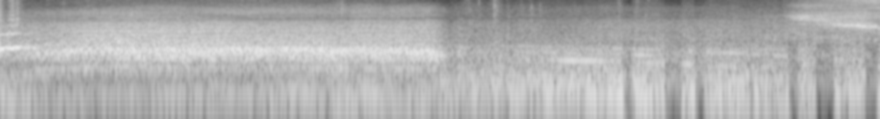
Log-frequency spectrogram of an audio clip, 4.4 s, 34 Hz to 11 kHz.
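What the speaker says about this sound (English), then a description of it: "Just starts burning out the tires" A 1,914 hp Rimac electric car burns out its tires, a loud continuous tire roar and squeal lasting about two seconds, then cutting to a quieter, uneven rumble with scattered knocks.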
